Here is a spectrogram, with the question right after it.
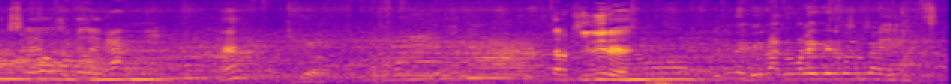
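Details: Cattle being loaded onto a truck, lowing in repeated drawn-out moos with a steady low pitch and rich harmonics. A second, higher bellow overlaps near the middle, over outdoor background noise and faint voices.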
